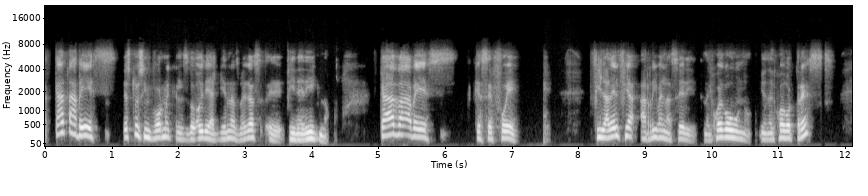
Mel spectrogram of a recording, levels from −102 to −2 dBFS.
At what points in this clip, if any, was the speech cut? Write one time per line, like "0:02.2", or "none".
none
